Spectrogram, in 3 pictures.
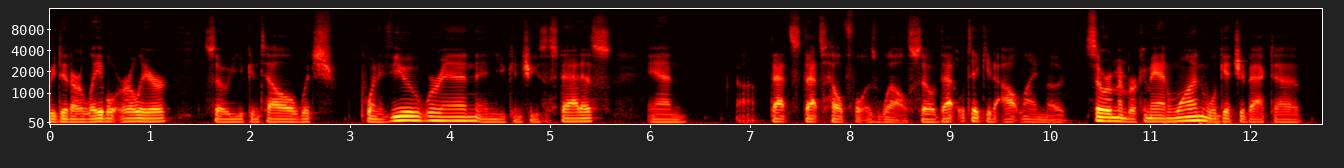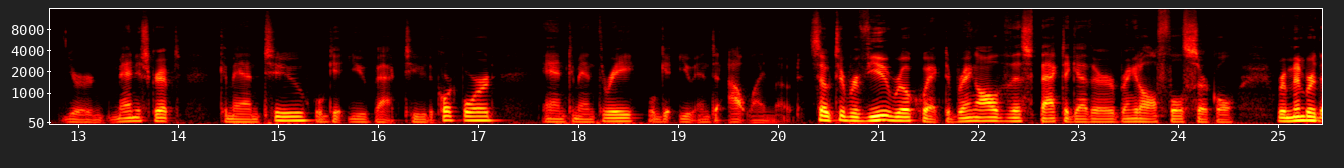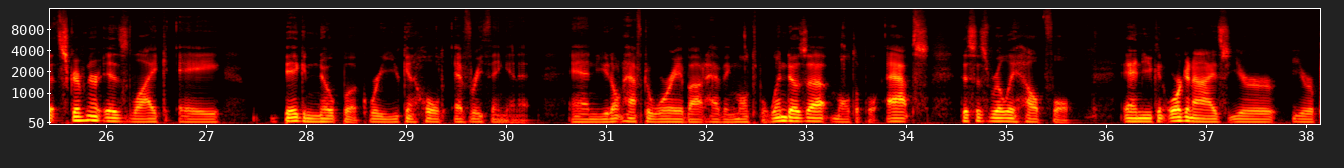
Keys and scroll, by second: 11.3 super+1, 14.7 super+2, 18.0 super+3.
